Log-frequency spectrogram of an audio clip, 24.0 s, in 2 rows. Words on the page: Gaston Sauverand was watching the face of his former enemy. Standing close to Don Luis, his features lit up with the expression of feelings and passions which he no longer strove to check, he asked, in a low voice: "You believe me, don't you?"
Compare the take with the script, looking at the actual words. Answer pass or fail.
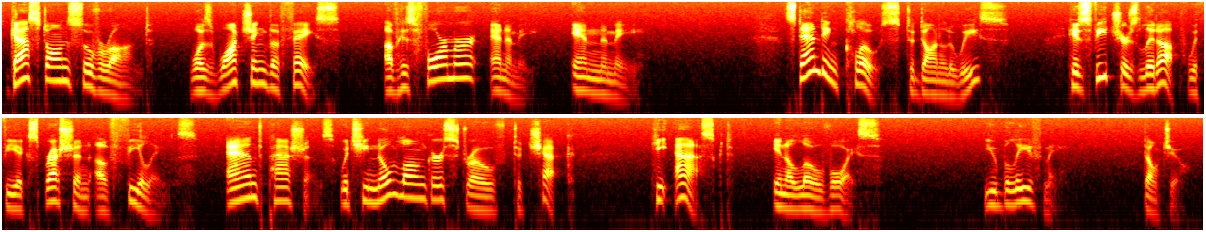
fail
